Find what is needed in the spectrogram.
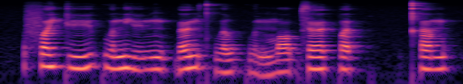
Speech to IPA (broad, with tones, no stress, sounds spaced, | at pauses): f ɐ˧ j k yː˨˥ kʷ ɐ˨˧ n j yː˨˧ m ŋ ʊ˨ k̚ œː˥ n kʷʰ ɐ˨˧ w kʷ ɐ˨˩ n m ɔː˧ p̚ s œː˥ t̚ p ɐ˥ t̚ | kʰ ɐ˥ m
